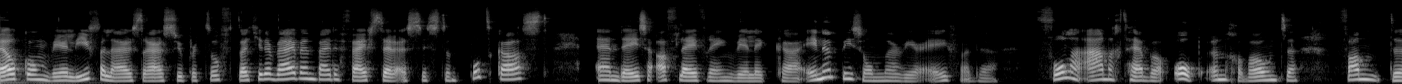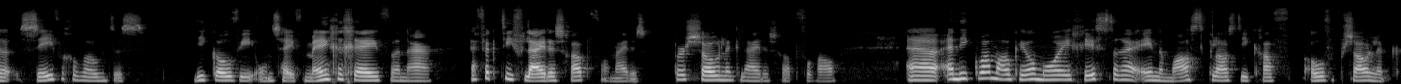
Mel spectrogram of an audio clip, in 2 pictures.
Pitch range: 175-230 Hz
